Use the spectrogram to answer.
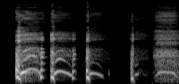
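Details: Acted cough: five short voiced cough bursts in a row, performed by a male voice actor in a Japanese drama. He plays a teacher suffering from cough and fever. All of it is acting.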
